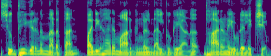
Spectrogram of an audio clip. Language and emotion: Malayalam, neutral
